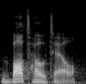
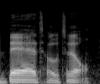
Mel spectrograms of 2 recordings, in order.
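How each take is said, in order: First: The word 'bad' has a Dutch pronunciation. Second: The word 'bad' has an English pronunciation. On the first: The hotel is a bath hotel. "We actually pronounce it as Bad Hotel" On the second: The hotel is a poor hotel. "But if you know English"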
